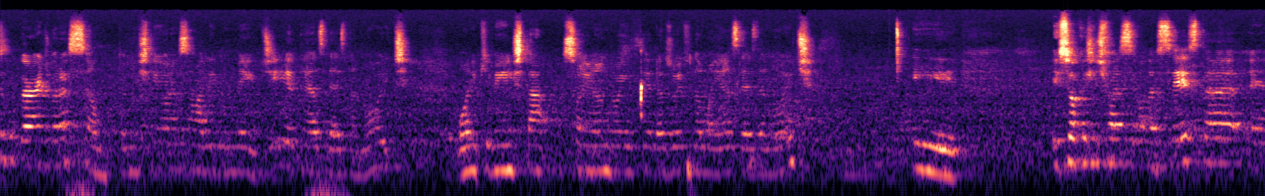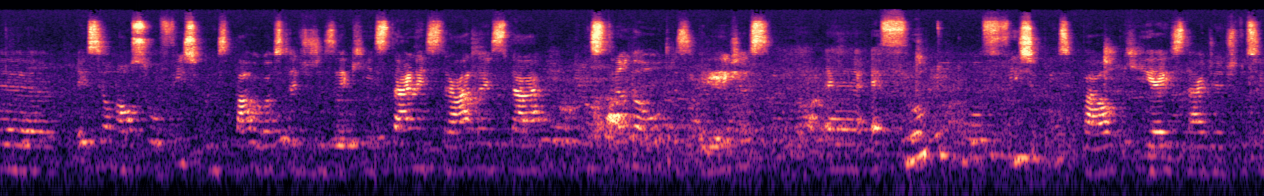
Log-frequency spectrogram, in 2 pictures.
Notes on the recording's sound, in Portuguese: dessa vez estivemos com a comunidade da Igreja Relevans na Relevans Conference 2023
